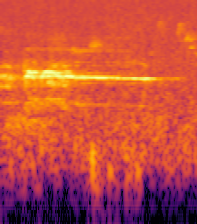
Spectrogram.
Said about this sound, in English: And I'm going to go on a little tour of the village as the birds wake up and mark the change from night to day.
